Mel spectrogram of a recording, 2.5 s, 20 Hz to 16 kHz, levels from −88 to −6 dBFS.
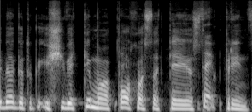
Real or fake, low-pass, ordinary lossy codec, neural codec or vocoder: real; 14.4 kHz; Opus, 32 kbps; none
